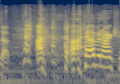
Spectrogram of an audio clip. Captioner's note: laughter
